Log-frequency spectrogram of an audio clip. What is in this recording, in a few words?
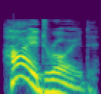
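"hydroid", British English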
